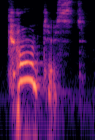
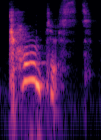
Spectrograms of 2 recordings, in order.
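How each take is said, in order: First: The stress is on the first syllable. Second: The stress is on the first syllable.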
